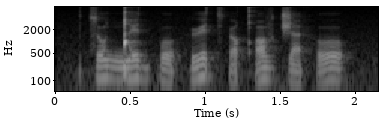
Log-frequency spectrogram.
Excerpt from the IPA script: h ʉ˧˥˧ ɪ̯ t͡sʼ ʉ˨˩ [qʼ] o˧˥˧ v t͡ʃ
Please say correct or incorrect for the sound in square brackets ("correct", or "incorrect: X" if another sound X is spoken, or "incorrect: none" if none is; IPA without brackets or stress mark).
correct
